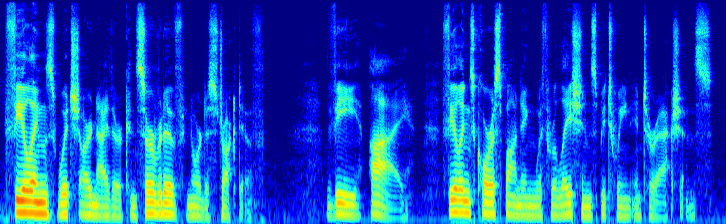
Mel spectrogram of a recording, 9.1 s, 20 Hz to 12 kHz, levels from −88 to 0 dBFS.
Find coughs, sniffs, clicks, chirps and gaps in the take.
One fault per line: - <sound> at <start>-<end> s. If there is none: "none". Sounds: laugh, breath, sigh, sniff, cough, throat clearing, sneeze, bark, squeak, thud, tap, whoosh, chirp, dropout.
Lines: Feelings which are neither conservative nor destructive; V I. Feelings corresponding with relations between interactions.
none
